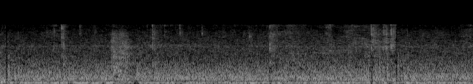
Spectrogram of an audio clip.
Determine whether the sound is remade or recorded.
remade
